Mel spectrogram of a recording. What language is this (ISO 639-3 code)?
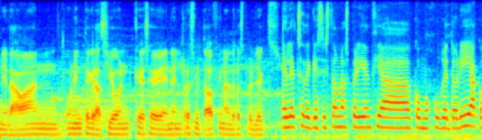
spa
